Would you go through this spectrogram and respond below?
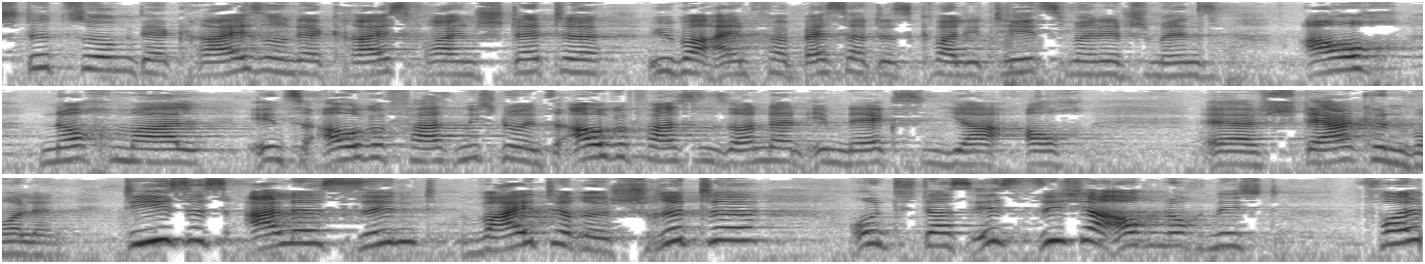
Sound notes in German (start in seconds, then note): none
